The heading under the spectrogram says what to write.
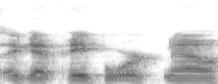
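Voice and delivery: plain

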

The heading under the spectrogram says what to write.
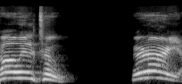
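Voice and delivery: put-on loud, high, roaring, bellowing shout. Telling a story about a man with a stick at the water, retelling his roaring. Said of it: "kept going on roaring and shouting".

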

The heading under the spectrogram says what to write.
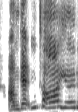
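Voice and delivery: little, high cartoon movie rat voice. Retelling a favorite movie scene, imitating a movie rat. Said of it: "you hear the rat go".

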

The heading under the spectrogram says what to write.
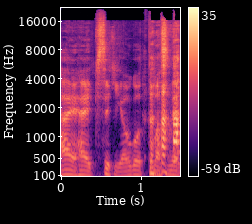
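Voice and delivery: put-on sarcastic tone. Retelling what someone said to him: mock-sarcastic remark. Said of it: "完全にあれ皮肉で言ってた".

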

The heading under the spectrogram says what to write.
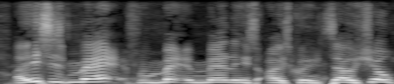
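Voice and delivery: high, loud, laid-on put-on Cockney accent. Recording a podcast promo after agreeing to use Cockney accents: Cockney accent. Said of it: "Cockney accents".

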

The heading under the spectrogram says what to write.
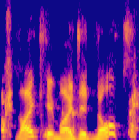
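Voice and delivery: loud, booming little alien voice. Joking around with friends trading lines, in a Yoda voice. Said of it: "that would be hard in the Yoda voice".

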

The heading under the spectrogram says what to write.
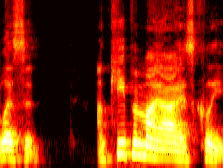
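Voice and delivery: ordinary talk

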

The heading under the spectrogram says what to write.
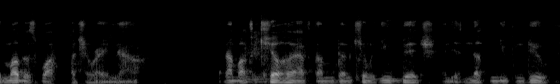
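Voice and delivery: soft stage whisper, very close. Describing what you say to a player you put in the dirt, acting out a whisper. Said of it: "you whisper in their ear like".

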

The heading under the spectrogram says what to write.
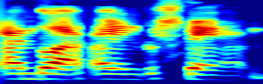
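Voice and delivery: imitated girl's voice. Retelling an argument with a girl about a stereotype, mimicking her voice. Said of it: "You had the same voice for".

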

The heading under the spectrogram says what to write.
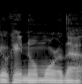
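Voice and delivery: ordinary talk, nothing marked

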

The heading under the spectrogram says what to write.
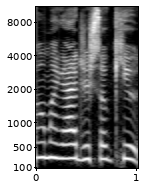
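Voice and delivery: mock super excited, high, fast, gushing rush. Retelling a story where a desk cop meets her, retelling someone super excited. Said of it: "he's like super excited".

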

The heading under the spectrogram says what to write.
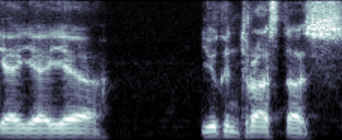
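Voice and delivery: put-on low Russian-sounding accent. Acting out the Taliban's reply about the extradition list, in an accidental Russian-sounding accent. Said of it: "I sound Russian there".

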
